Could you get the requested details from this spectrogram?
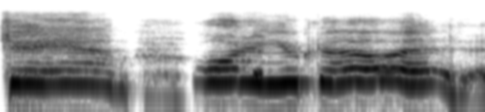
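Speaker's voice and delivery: very high, stretched-out, drawn-out scream. Retelling what is heard during broadcasts: imitating Coach Cal yelling. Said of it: "Cal being like".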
